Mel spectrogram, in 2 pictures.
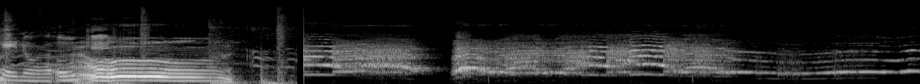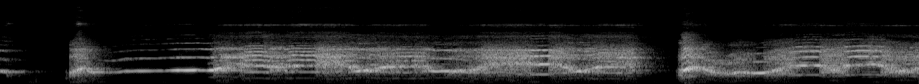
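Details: Siberian Husky being dramatic indoors: a loud breathy outburst, then a run of wavering, talking-like howls and yodels that bend up and down, separated by short pauses, with faint background music.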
